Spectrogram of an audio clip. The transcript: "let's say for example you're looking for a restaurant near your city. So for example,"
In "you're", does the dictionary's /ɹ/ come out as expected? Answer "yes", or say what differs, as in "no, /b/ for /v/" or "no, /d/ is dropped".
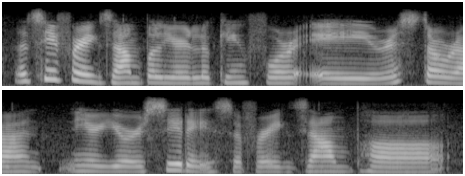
yes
